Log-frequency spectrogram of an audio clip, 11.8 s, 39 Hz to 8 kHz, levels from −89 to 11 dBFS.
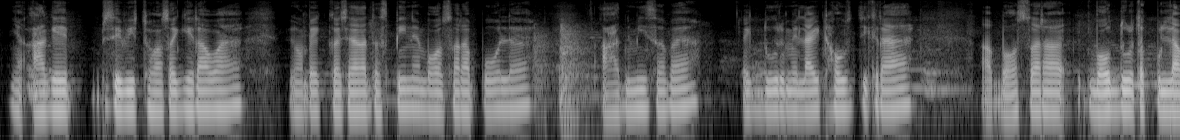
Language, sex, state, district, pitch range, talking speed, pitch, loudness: Hindi, male, Bihar, Araria, 120-135 Hz, 190 wpm, 125 Hz, -23 LUFS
